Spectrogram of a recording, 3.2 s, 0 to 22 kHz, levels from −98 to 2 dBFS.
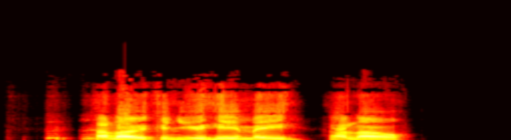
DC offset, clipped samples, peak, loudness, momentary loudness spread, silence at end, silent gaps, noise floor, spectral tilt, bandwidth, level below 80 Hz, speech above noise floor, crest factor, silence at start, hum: under 0.1%; under 0.1%; 0 dBFS; -15 LUFS; 11 LU; 0.7 s; none; -40 dBFS; -5 dB/octave; 9.2 kHz; -64 dBFS; 25 dB; 16 dB; 0.3 s; none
